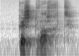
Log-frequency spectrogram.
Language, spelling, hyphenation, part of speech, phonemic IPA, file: Dutch, kustwacht, kust‧wacht, noun, /ˈkʏstwɑxt/, Nl-kustwacht.ogg
- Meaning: coast guard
